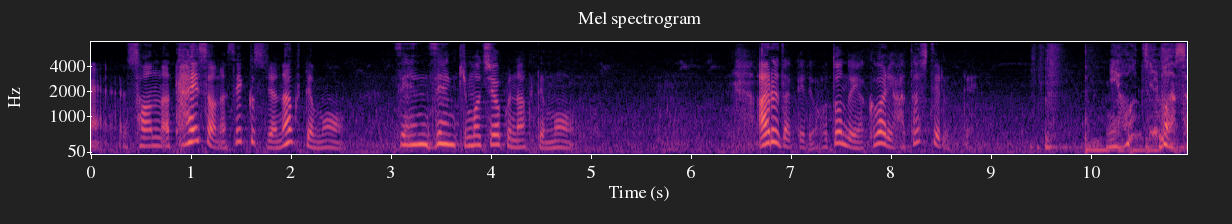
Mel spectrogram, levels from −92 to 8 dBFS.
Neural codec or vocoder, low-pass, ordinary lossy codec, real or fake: codec, 16 kHz, 16 kbps, FunCodec, trained on LibriTTS, 50 frames a second; none; none; fake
